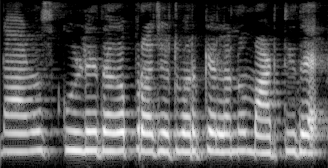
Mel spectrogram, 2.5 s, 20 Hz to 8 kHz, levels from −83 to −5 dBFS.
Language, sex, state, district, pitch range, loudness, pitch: Kannada, female, Karnataka, Chamarajanagar, 320-330 Hz, -15 LUFS, 320 Hz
